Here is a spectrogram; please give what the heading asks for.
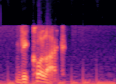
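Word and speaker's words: wilkołak: The V sound in Polish is not spelled with a V, it's spelled with a W. So instead of being spelled Wilkulak as in V-E-A-L or something like that, it's W-I-L, Wikulak.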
